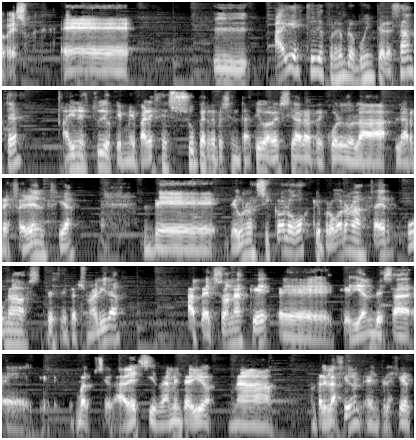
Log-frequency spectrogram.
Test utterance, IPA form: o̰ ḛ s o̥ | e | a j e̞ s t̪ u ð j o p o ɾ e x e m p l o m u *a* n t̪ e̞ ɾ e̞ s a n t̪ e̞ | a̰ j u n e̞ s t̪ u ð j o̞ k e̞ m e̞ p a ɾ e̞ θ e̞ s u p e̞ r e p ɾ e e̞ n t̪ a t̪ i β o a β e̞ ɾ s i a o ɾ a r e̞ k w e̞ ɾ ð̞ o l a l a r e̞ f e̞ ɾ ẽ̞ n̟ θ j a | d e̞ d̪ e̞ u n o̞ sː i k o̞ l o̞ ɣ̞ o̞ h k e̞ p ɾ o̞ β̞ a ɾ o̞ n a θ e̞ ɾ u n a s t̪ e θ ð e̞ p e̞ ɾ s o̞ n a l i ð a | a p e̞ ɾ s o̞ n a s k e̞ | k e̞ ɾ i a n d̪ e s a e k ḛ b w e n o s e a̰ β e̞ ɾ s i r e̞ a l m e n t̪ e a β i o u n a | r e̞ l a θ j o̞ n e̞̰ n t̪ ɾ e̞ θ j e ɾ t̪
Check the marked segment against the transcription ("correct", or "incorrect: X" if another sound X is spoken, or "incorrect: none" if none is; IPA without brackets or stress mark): incorrect: i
